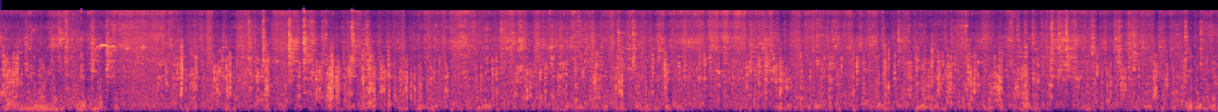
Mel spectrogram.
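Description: Pakistan Railways passenger train running at speed, heard from beside an open coach door: a steady rumble of steel wheels on the track, with constant irregular clatter and knocks from the wheels and the coaches.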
